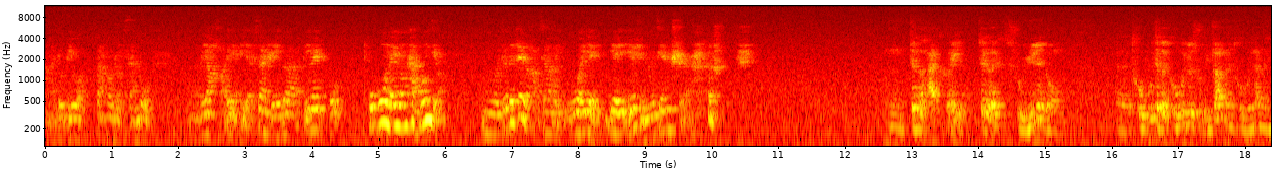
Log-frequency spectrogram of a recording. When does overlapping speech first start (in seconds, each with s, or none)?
none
